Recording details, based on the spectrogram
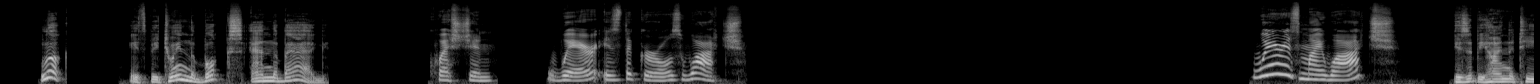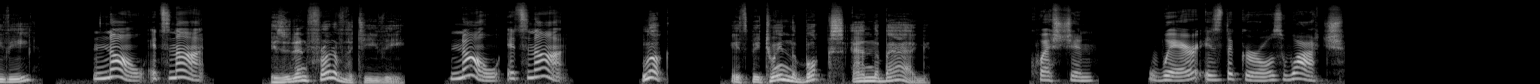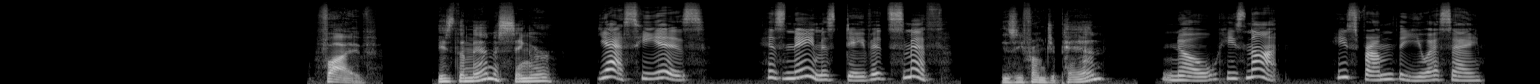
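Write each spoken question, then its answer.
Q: Where is the girl's watch?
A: Between the books and the bag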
